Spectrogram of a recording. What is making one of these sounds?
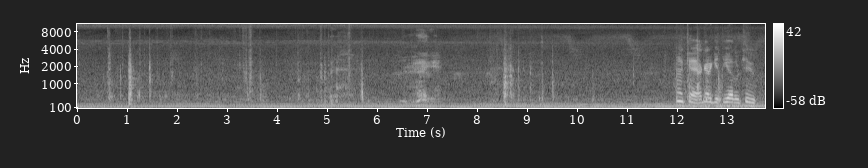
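A plastic engine cover clicks and knocks as it is unfastened and lifted off.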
